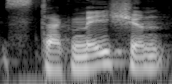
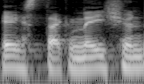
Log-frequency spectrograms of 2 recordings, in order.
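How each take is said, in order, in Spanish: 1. La palabra empieza directamente con el sonido s. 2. Una vocal e extra va antes de la s. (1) "Sin la E" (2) "que dice stagnation, no"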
